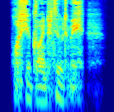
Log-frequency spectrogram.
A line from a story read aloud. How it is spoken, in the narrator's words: I said through clenched teeth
